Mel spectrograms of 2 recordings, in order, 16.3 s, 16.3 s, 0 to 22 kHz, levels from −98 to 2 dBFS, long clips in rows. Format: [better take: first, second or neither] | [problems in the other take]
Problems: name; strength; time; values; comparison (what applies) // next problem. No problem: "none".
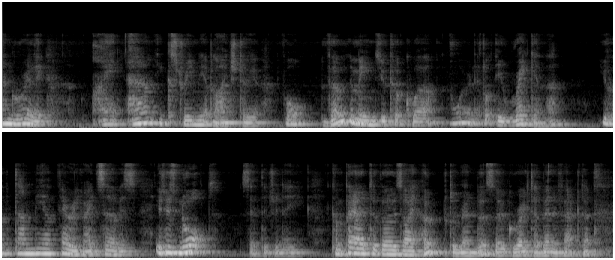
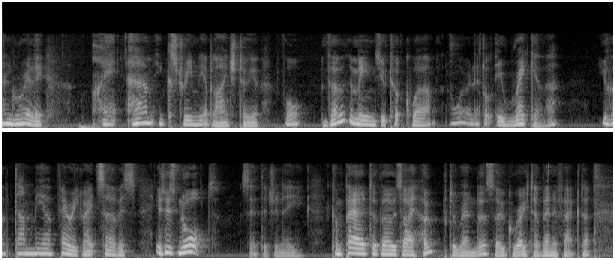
second | room echo; dies away in 0.6 s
